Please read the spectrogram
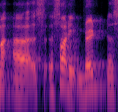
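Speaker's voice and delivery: ordinary delivery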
